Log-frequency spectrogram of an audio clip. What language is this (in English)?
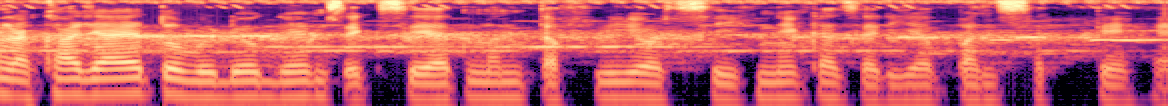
Urdu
